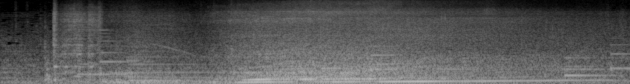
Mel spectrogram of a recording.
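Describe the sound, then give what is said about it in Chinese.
A car drives away, its engine hum rising slightly in pitch as it accelerates over a steady wash of broad road noise. No voices are heard. “许言转身上车，头也不回地开走。”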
